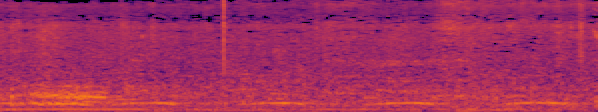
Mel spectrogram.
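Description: A fancy pigeon gives low, soft, rolling coos in a steady series.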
